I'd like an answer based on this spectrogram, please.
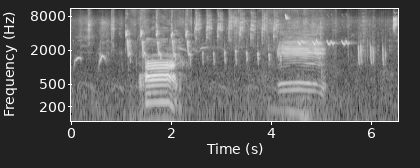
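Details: Herd of village cows heading for the fields at morning, calling to each other: a short loud moo followed by a longer, softer, falling one, amid frequent bird chirps and whistles.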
